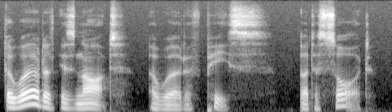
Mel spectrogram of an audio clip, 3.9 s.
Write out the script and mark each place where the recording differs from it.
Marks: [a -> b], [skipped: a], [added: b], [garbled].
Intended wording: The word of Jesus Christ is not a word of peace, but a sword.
The word of [skipped: Jesus Christ] is not a word of peace, but a sword.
